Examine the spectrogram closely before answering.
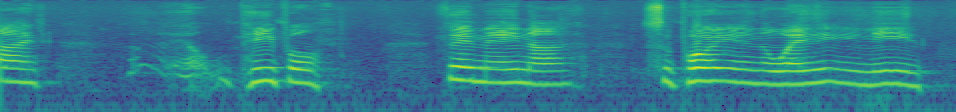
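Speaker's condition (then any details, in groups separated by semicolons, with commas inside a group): Parkinson's disease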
